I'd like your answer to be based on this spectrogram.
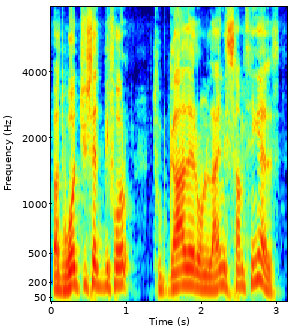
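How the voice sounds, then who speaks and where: A Cypriot man in his fifties, a high school physics teacher, speaks fairly quickly in a fairly high register as a guest on a podcast. The casual conversational interview finds him opinionated and digressive, repeating and rephrasing his points.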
